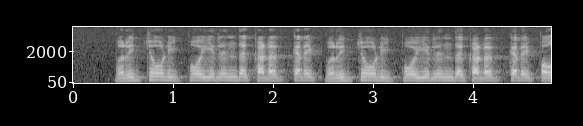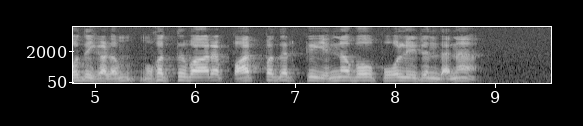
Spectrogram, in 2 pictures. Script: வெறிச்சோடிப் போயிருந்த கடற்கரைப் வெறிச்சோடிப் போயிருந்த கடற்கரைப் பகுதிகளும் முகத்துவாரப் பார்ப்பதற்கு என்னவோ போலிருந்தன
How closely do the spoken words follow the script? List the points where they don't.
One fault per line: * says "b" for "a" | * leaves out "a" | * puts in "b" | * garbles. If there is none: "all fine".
all fine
